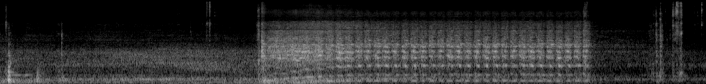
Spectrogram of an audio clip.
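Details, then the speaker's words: Car with new fuel pump and idle air control valve, won't restart after being shut off at high rpm: starter churns about 3.5 beats a second for three seconds, never fires. Smells of fuel, like too lean; cause unknown. "It's like totally dead. Like super, super dead. It smells like fuel, like it's too lean."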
